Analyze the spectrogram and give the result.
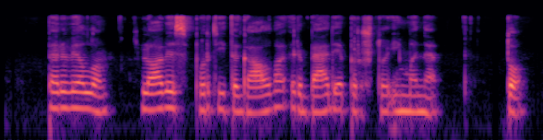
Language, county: Lithuanian, Alytus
